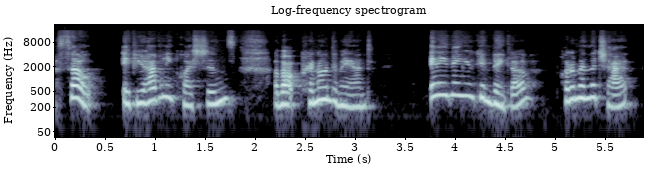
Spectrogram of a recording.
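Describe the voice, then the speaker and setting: Hoarse raspy woman hosting a live stream, kinda high voice, giggly and chatty. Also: animated, fairly quick, warm tone. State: hoarse, worn voice. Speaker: livestream host. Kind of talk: casual live chat. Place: home studio. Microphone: studio microphone.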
